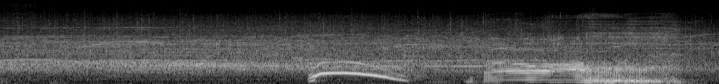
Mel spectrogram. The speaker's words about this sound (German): Applaus für unsere Gefühle.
